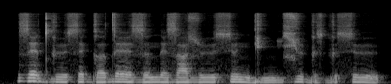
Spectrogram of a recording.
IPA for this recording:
z ɛ d ɡ ʏː s ɛ ɡ ɐ d ɛː z ə n ɛ z a ɮ ʏː s ʏ n ɡ i ɲ i ɕ ʏ ɡ ʏ z ɡ ʏ s ʏ

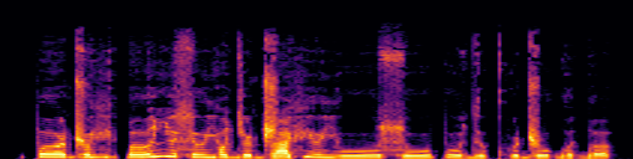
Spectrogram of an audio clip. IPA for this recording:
p ɤː ɖ͡ʐ o vʲ ɤ k͡p ɤː ʎ ɯ s ɯː j ɔ ɟ ɯː ɖ͡ʐ a fʲ ɯː j uː s uː p uː d ɯ kʷʰ i ɖ͡ʐ uː ɡʷ e ɡ͡b ɤ

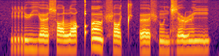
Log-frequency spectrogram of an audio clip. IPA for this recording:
r y j œ s ɔ lˠ u qʼ ũ ɬ ɔ t͡ʃʼ œ ɬ ũ d͡z œ ɭ ĩ

